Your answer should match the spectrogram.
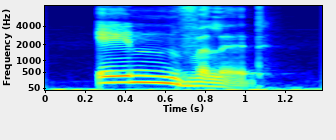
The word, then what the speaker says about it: invalid: the contract was invalid the next one is invalid so in this word the stress is on the first syllable in invalid invalid this means somebody who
